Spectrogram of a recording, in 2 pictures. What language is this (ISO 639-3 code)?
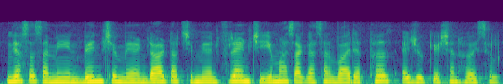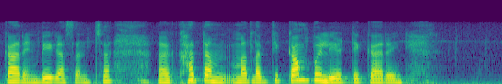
kas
